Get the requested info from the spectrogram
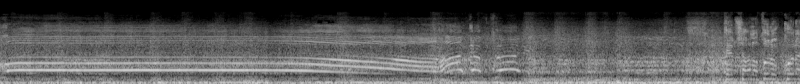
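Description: Football commentator's long, held goal shout, steady for about three seconds, then sliding down in pitch, followed by a few more excited words.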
